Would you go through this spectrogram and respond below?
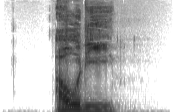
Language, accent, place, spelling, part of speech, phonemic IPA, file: German, Germany, Berlin, Audi, proper noun / noun, /aʊ̯di/, De-Audi.ogg
- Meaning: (proper noun) Audi AG, a German automobile manufacturer; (noun) A car of that brand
